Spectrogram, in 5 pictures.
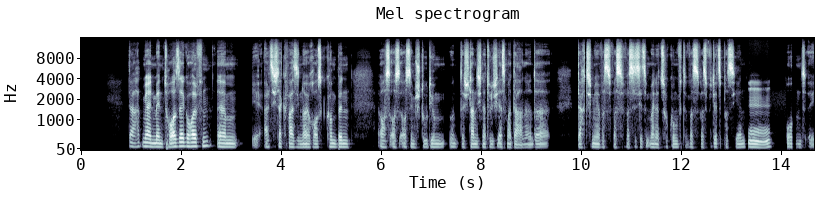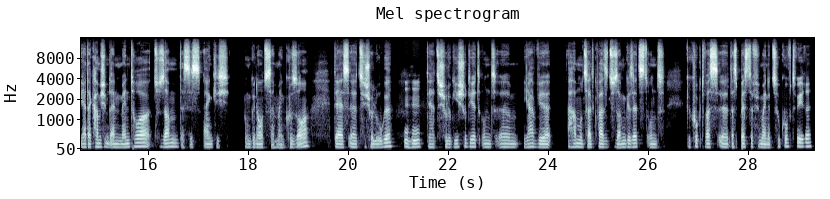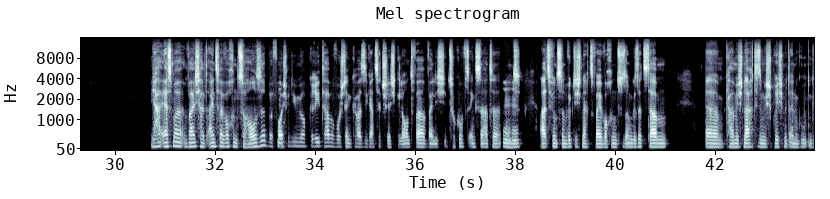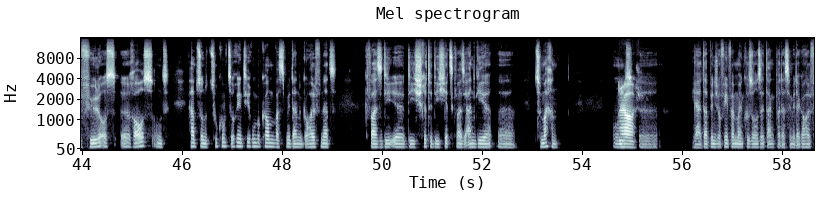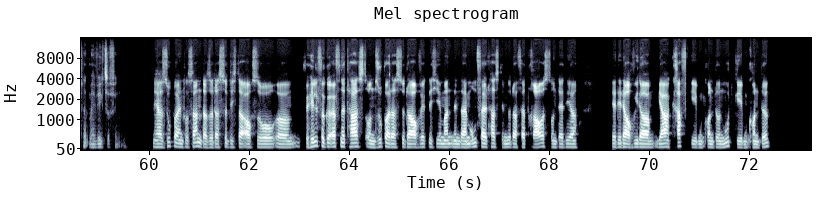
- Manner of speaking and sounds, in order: none
- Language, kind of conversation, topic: German, podcast, Was inspiriert dich beim kreativen Arbeiten?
